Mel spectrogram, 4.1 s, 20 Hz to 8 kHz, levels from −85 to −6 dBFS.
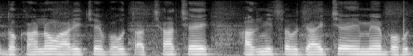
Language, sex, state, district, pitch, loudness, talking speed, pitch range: Maithili, male, Bihar, Supaul, 135 Hz, -16 LUFS, 175 wpm, 130-140 Hz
